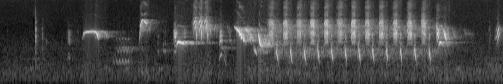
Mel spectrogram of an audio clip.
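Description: Birdsong: a few scattered high chirps and short whistles, then a fast, even trill of about eight notes a second that runs for about two seconds before trailing off.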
